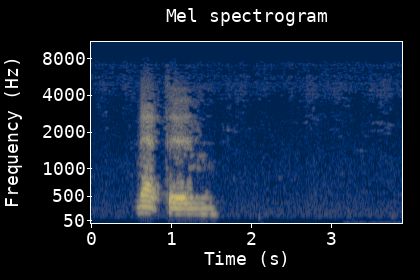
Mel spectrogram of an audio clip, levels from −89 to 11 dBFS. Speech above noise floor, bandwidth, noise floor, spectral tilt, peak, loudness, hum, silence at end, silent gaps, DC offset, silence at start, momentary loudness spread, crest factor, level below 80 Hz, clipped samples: 46 dB; 7.4 kHz; -64 dBFS; -6.5 dB/octave; -4 dBFS; -19 LUFS; none; 2.35 s; none; under 0.1%; 0.55 s; 17 LU; 20 dB; -84 dBFS; under 0.1%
